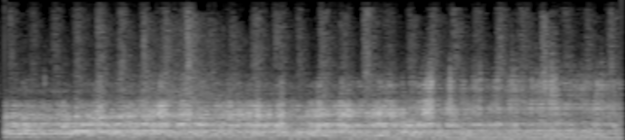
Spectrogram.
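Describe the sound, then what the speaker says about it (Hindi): Fighter jets landing on an expressway airstrip give a continuous, loud, broadband roar that holds steady and close throughout with no pauses or voices. "हालांकि ये पहली बार नहीं है जब किसी एक्सप्रेसवे पर विमानों की ऐसी गर्जना हुई है।"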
